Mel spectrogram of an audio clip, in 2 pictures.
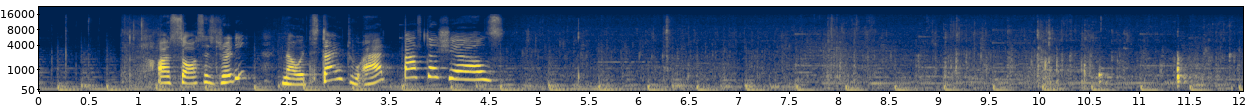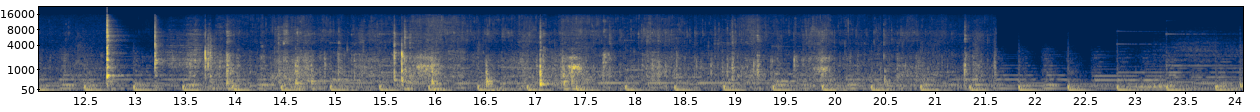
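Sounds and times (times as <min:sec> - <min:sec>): background music with steady beat: 0:00.0 - 0:24.0
sauce sizzling: 0:03.4 - 0:21.6
wooden spatula scraping pan: 0:04.8 - 0:21.6
spatula knocking against pan: 0:12.6 - 0:18.3.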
